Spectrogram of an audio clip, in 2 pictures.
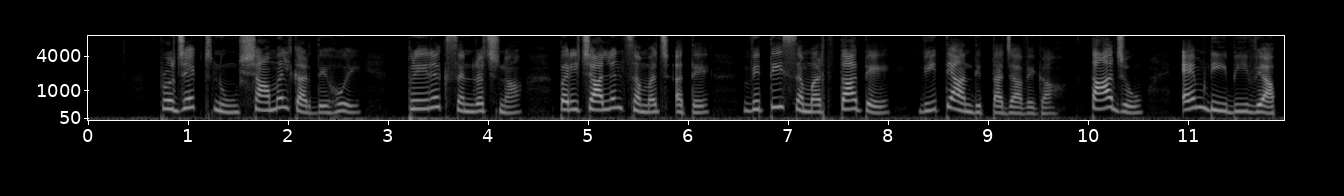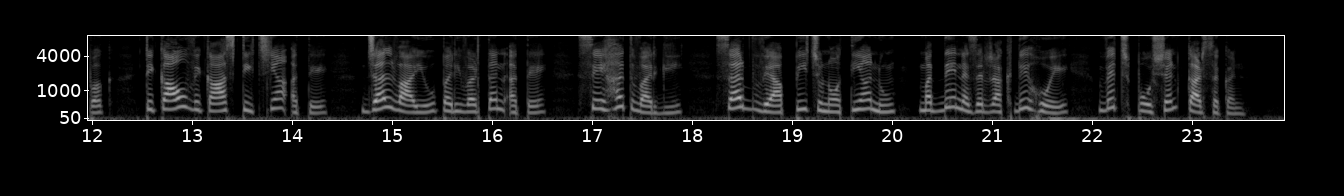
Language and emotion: Punjabi, neutral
